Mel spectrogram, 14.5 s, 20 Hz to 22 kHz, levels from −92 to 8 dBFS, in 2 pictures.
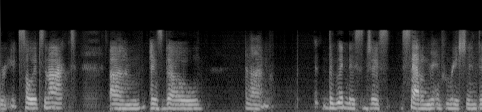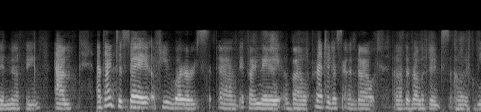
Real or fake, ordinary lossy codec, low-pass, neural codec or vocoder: fake; MP3, 48 kbps; 7.2 kHz; codec, 16 kHz, 1 kbps, FreqCodec, smaller model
